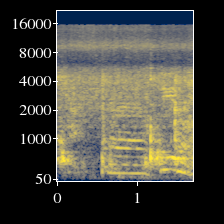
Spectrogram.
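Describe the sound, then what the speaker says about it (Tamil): Dried chilies, tomato and cumin sauté in a pan, a loud close sizzle broken by a couple of scraping stirs. "பச்சை மிளகாய் இதெல்லாம் போட்டு இதை நல்லா வதக்கிக்கிடலாம்"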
